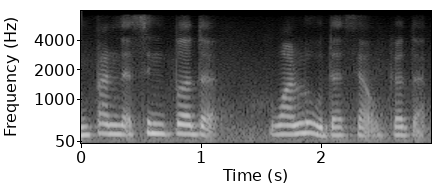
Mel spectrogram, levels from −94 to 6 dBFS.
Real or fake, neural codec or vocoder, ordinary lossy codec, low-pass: fake; codec, 24 kHz, 0.9 kbps, WavTokenizer, large speech release; none; 7.2 kHz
